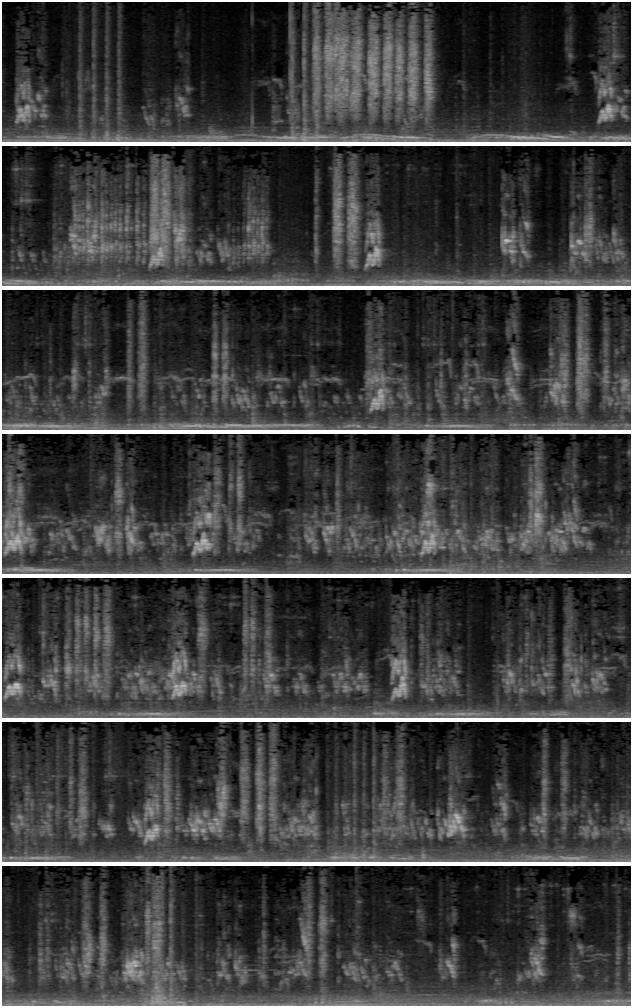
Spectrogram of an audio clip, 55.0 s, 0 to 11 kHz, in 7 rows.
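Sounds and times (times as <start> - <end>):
low cooing: 0.0 - 24.6, 32.5 - 34.0, 45.8 - 49.6
birds chirping: 0.0 - 55.0.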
